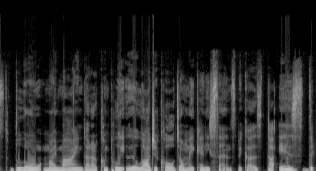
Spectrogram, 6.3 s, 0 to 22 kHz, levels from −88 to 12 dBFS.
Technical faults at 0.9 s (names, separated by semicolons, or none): hard clipping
